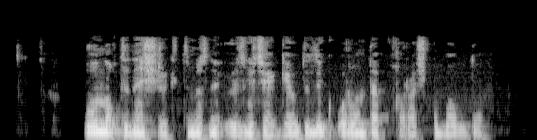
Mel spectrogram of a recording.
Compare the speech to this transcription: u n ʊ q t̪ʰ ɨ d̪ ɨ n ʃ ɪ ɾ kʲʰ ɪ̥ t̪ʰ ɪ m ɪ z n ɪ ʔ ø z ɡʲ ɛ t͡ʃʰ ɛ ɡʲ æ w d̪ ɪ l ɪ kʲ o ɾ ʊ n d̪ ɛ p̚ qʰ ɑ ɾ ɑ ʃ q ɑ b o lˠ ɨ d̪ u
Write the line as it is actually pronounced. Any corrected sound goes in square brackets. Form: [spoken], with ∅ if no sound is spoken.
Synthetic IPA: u n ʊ q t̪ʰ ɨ d̪ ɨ n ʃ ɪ ɾ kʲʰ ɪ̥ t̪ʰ ɪ m ɪ z n ɪ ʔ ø z ɡʲ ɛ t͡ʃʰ ɛ ɡʲ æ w d̪ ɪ l ɪ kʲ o ɾ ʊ n d̪ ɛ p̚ qʰ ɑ ɾ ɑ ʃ q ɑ b o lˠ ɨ d̪ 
